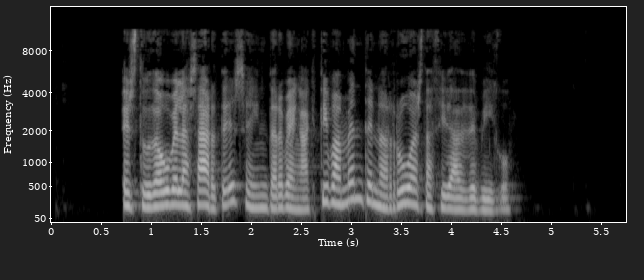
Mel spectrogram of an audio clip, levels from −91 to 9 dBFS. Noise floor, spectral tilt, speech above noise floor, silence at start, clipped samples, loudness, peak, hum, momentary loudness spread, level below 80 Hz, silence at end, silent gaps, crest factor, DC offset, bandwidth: -89 dBFS; -5 dB/octave; 64 dB; 0.7 s; under 0.1%; -26 LUFS; -4 dBFS; none; 8 LU; -72 dBFS; 1.15 s; none; 22 dB; under 0.1%; 11.5 kHz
